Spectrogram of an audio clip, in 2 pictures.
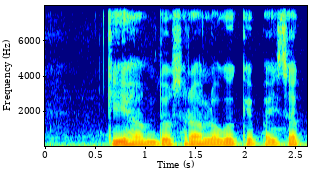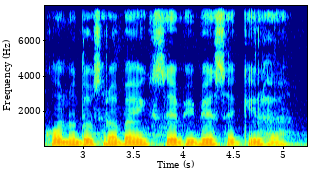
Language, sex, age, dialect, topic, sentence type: Magahi, male, 18-24, Western, banking, statement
